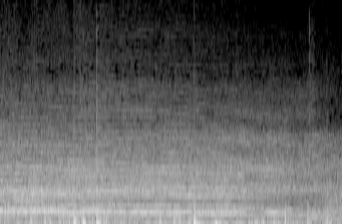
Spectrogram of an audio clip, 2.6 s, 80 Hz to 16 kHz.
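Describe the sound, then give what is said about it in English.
Fireworks crackle and pop in scattered bursts over a steady, loud crowd roar with cheering at a free fireworks event in Milford Haven on Tuesday, 5 November, the bangs sharp against the continuous wash of voices. “The Milford Haven Roundtable Free Fireworks Event, Tuesday, the 5th of November.”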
